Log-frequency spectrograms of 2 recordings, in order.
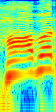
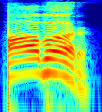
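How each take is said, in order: First: The word begins with an h sound. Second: The word begins with a vowel sound. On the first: The speaker calls it wrong. "ये हावर लिखा हुआ नहीं है" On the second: The speaker calls it right. "इनको हम लोग क्या पढ़ते हैं"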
